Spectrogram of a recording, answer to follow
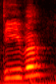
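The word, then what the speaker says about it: D.Va: by girl at the minute uh and yes pronounced diva she's actually a super high profile professional gamer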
